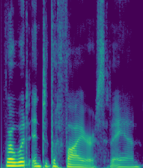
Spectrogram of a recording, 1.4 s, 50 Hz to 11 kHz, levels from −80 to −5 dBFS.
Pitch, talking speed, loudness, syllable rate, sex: 160 Hz, 290 wpm, -19 LUFS, 6.5 syllables/s, female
